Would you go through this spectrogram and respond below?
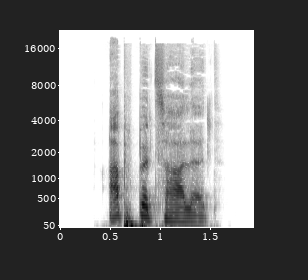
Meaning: second-person plural dependent subjunctive I of abbezahlen
- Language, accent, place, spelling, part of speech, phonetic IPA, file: German, Germany, Berlin, abbezahlet, verb, [ˈapbəˌt͡saːlət], De-abbezahlet.ogg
